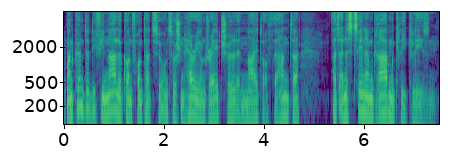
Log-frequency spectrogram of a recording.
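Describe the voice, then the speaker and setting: A man's voice: mid-range voice, moderate pace, darkish tone, no room sound. A man reading scripted, essayistic radio narration.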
